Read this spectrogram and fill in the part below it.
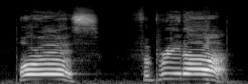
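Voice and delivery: very high, very loud screaming. A character wakes to a fire and darts outside, screaming names. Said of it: "He starts screaming for the people".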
